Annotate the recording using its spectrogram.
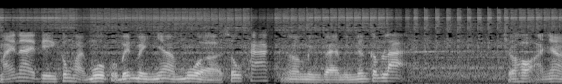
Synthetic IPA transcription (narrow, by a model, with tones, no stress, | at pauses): ma˨˦jna˨˩jt̪ʰi˨˩xə˧wŋ͡mfaː˧˩jmu˧əku˧˩əɓe˧nmï˨˩ŋ̟ɲaː˧˩mu˧əsə˨˧˦wxaː˦˥k̚ːmï˨˩ŋ̟vɛ˨˩mï˨˩ŋ̟nə˧nkə˦˥p̚la̰ː˧˨j | t͡ɕɔ˧ɦɔ̰˧˨ʔjɲaː˧˩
